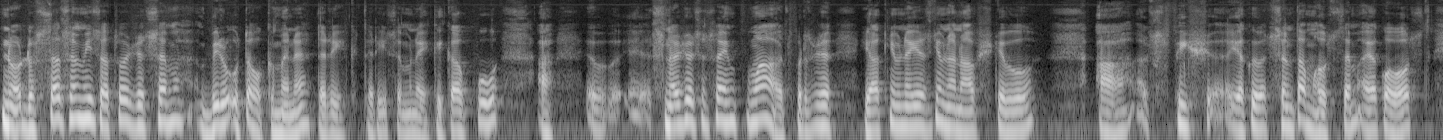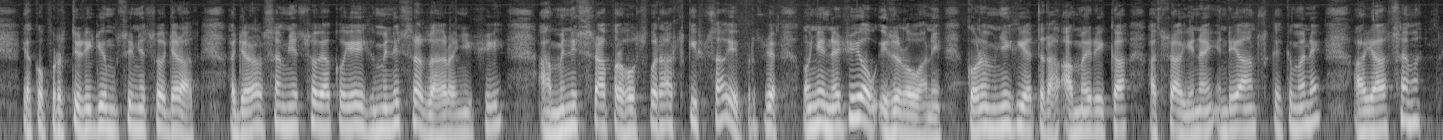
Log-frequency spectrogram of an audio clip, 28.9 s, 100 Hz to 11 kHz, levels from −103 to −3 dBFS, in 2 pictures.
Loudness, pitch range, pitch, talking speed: -27 LUFS, 135-165 Hz, 150 Hz, 160 wpm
